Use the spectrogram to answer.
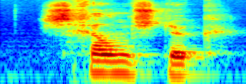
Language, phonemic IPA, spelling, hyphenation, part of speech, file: Dutch, /ˈsxɛlm.stʏk/, schelmstuk, schelm‧stuk, noun, Nl-schelmstuk.ogg
- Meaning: knavery, roguish act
